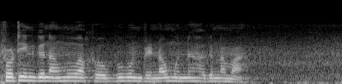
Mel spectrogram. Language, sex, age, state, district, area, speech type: Bodo, male, 30-45, Assam, Kokrajhar, rural, read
